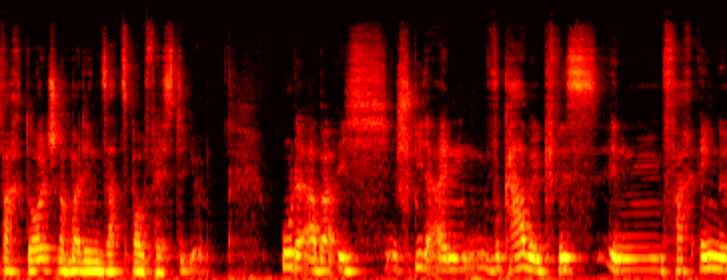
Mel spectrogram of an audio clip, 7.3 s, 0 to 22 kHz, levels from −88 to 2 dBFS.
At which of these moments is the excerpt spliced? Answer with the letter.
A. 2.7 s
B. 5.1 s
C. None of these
C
